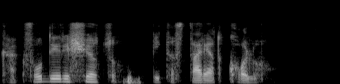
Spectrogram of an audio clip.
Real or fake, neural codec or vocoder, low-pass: real; none; 7.2 kHz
